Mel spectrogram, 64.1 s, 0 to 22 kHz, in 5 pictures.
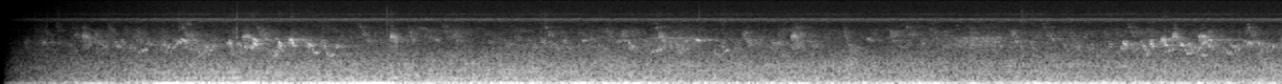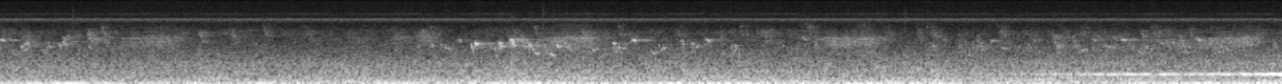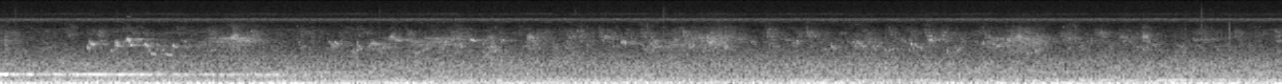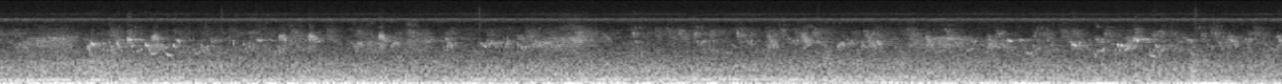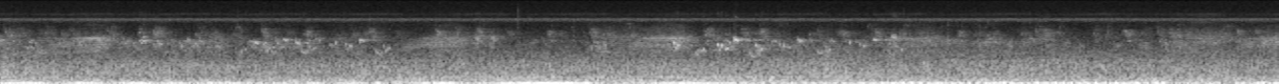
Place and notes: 慈能宮, Xincheng Township - In front of the temple
In front of the temple, Birds, The weather is very hot
Zoom H2n MS+XY
Hualien County, Taiwan, 27 August 2014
